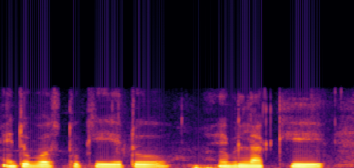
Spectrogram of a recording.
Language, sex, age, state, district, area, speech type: Assamese, female, 18-30, Assam, Sivasagar, rural, spontaneous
